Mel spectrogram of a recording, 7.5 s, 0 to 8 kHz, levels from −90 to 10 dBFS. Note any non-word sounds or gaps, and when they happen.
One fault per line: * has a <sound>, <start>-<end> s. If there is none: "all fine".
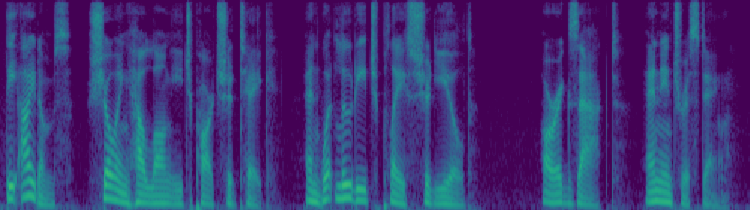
all fine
